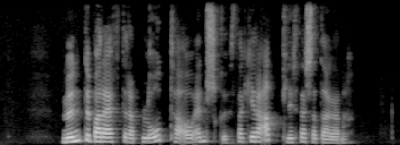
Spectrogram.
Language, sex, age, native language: Icelandic, female, 30-39, Icelandic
